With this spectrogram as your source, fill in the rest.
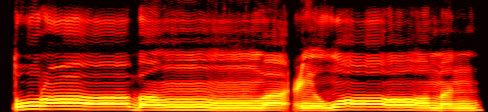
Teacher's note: वकुन्ना तुराबन वइज़ामन, रा को पुर अदा करेंगे। तनवीन के बाद वाव हरूफ़ यरमालून में से है, मिलाकर पढ़ेंगे, इदगाम और गुन्ना करके पढ़ेंगे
